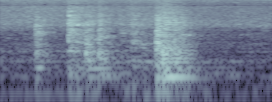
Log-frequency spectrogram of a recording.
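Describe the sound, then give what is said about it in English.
Sounds of dishwashing: a few short bursts of splashing water and scraping against dishes, over a steady faint hiss, with no talking. “Bear with me, washing dishes, bear with me.”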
